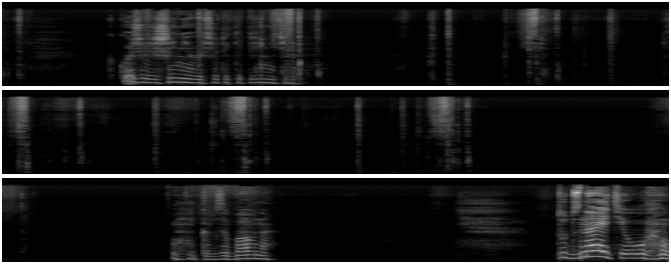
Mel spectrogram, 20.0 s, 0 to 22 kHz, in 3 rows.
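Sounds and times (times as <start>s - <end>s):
cards shuffling: 1.8s - 3.2s, 4.2s - 11.5s.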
